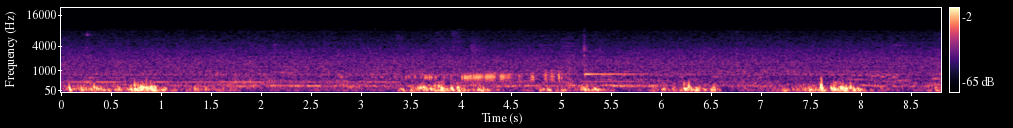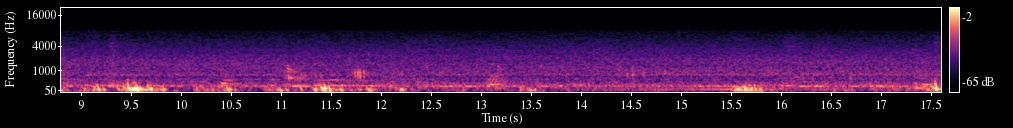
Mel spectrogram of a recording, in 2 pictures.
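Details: Empty stomach after 15 hours without food; frequent low rumbles and gurgles over a faint hum; hunger growling (borborygmi).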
